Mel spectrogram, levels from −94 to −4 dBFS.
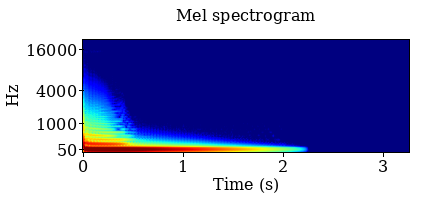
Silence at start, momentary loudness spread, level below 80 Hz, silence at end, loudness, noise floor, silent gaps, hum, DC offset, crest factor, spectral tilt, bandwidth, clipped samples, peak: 0 s; 21 LU; -10 dBFS; 1.75 s; -9 LUFS; -46 dBFS; none; none; under 0.1%; 10 dB; -14.5 dB/octave; 0.8 kHz; under 0.1%; 0 dBFS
